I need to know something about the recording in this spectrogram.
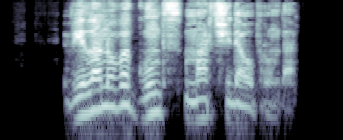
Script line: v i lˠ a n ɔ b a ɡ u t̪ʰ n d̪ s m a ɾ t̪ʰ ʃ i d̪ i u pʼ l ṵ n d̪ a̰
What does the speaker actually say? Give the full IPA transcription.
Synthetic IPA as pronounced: v i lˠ a n ɔ v a ɡ u n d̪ s m a ɾ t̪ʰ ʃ i d̪ a u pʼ ɾ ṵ n d̪ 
